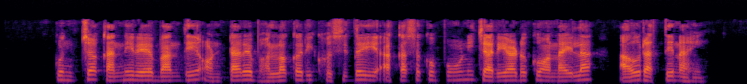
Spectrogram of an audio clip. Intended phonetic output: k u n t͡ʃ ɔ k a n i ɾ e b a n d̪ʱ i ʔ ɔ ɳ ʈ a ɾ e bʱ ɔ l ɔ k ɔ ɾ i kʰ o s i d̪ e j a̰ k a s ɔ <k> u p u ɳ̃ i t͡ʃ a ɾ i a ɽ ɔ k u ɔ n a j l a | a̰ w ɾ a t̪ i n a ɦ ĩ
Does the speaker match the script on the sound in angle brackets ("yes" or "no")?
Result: yes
